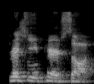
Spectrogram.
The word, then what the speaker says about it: Pearsall: And though how much I love Ricky, how do you pronounce it? Ricky Pearsall. Yeah. Pearsall, thank you. Pearsall.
